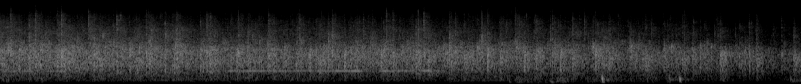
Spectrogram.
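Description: A crowd claps steadily and loudly for several seconds, a dense, even wash of many hands with no voices standing out, tapering only slightly at the very end.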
